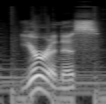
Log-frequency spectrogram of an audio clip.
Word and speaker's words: Uranus: sort of like how the British Uranus pronunciation of Uranus based on the Latin and Greek stress pattern is sometimes preferred by Americans who don't like how the Americans say it like it looks version sounds like Uranus Oh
